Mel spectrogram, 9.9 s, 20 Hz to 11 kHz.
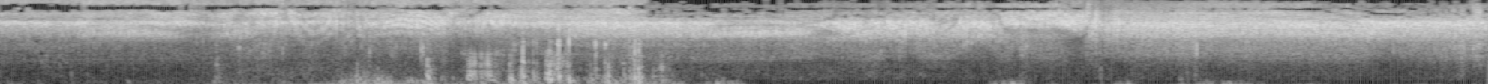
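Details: Canebrake rattlesnake (timber rattlesnake) found on a dirt road in North America on a humid, slightly windy 81-degree day before a tropical storm; steady high buzzing rattle, with low thumps of handling and footsteps through the middle.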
